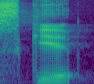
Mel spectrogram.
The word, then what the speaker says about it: Skypp: You know, I go by the name of Skypp. That's spelled Skypp.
